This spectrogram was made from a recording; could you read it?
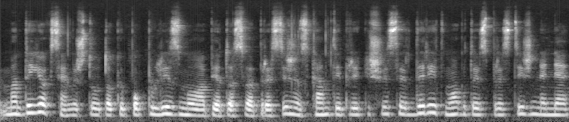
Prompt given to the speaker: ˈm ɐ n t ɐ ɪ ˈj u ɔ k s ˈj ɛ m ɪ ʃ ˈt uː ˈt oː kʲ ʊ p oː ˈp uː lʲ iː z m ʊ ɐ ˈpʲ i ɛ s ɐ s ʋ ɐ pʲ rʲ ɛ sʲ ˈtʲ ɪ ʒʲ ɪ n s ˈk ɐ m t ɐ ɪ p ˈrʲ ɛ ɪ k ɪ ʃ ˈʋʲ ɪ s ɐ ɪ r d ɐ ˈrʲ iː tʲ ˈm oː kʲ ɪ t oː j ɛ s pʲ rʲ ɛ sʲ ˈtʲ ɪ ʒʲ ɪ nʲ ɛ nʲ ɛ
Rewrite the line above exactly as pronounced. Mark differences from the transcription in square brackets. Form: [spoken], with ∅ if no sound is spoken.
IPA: ˈm ɐ n t ɐ ɪ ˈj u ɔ k s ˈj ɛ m ɪ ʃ ˈt uː ˈt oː kʲ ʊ p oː ˈp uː lʲ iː z m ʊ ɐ ˈpʲ i ɛ [t] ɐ s ʋ ɐ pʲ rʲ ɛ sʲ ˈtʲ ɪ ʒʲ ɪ n s ˈk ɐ m t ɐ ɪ p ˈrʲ ɛ ɪ k ɪ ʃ ˈʋʲ ɪ s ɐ ɪ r d ɐ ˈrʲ iː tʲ ˈm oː kʲ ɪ t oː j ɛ s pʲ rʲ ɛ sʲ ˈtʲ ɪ ʒʲ ɪ nʲ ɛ nʲ ɛ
